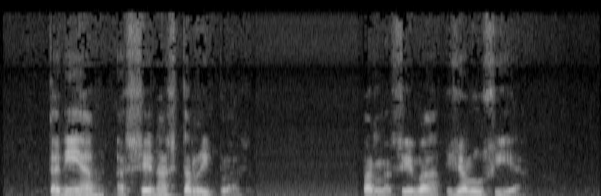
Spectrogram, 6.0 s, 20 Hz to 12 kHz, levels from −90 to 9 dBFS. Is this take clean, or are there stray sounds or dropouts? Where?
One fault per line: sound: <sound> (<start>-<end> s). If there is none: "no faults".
no faults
